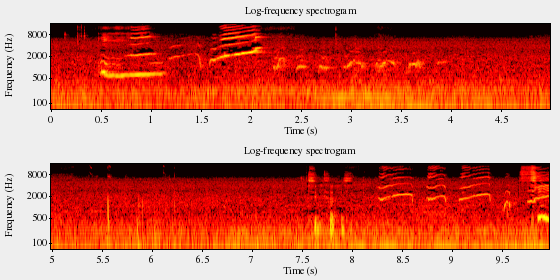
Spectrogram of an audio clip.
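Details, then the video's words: Scared baby guinea pig Tio crying at home: loud upswept squealing whistles early on, a woman asking if it wants a dummy, then a fresh string of quick rising whistles near the end. "Baby Guinea pig crying sooo cute!!!"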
